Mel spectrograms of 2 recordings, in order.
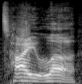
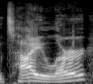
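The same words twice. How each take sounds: First: Tyla said slowly with no R at the end; dropped r. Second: Said in the usual way. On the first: Shown as a demonstration. Recalling childhood speech, he says Tyla without the R. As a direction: drop the final R: Tyla. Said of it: "it would be coming out as". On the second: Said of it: "when I would say my name".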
